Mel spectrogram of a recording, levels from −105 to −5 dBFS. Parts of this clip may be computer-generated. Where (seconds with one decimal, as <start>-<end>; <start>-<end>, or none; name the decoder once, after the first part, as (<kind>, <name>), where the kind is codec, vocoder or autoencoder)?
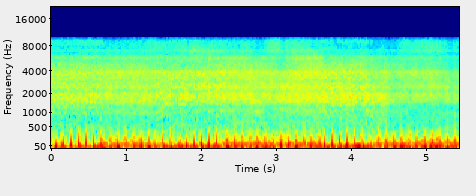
0.7-1.4 (vocoder, WaveNeXt); 2.3-3.6; 4.3-5.5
